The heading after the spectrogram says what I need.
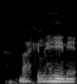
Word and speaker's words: McElhinney: yeah sure fairly spectacular don't know it's uh mcelhini i see i can say it when you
